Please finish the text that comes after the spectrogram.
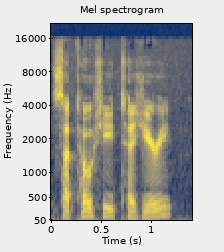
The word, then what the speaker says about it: Satoshi Tajiri: Is it Satoshi Tajiri?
